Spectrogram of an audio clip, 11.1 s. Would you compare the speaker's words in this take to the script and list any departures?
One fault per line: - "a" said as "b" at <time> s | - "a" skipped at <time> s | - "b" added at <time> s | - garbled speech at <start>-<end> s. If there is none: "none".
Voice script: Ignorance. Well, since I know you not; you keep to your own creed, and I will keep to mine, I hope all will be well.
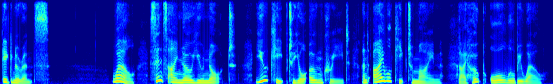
none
